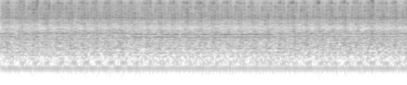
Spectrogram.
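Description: Domestic sewing machine running steadily, stitching pieced quilt fabric with a fast, even rhythm of needle strokes.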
